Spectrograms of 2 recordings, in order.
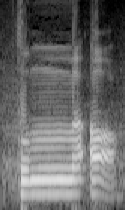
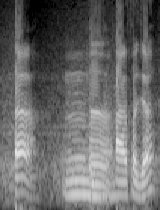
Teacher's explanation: Cuma buka pengucapan A itu sederhana saja, tidak sampai terbuka lebar bibirnya, karena kalau terlalu lebar buka bibirnya bisa terkesan baca ke O dia, ya, thumma O, jangan O tapi A, A saja, tidak perlu juga dinyengirkan bibirnya, biasa saja A.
